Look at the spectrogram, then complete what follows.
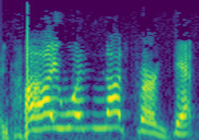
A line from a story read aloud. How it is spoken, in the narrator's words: Lenny said loudly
